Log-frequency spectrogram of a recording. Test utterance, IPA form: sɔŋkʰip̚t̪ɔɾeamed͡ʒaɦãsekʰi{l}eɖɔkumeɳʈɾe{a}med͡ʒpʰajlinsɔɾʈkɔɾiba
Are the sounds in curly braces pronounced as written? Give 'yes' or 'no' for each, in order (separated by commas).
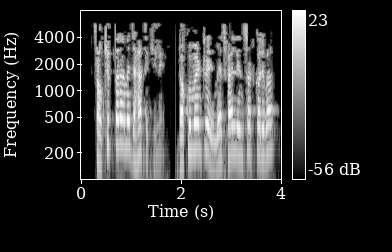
yes, no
